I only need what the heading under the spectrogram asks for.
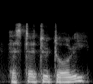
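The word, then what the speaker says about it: statutory: Charge को हम लोग स्टैच्यूटरी चार्ज बोलते हैं। क्या बोलते हैं? स्टैच्यूटरी चार्ज बोलते हैं। प्रोनाउंसिएशन गलत हो सकता है बट आप समझे, ठीक। स्टैट्यूटरी चार्ज इसको बोला जाता है।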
